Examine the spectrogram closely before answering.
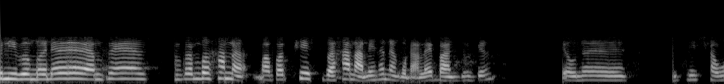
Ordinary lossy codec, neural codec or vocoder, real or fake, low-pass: none; vocoder, 44.1 kHz, 80 mel bands, Vocos; fake; 3.6 kHz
